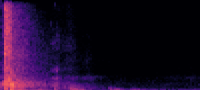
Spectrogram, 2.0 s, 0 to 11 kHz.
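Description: TaylorMade Stealth 2+ driver, set to 11.5° loft, striking a golf ball: one sharp crack at impact that rings out over about half a second, followed by a few faint knocks within the next second.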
